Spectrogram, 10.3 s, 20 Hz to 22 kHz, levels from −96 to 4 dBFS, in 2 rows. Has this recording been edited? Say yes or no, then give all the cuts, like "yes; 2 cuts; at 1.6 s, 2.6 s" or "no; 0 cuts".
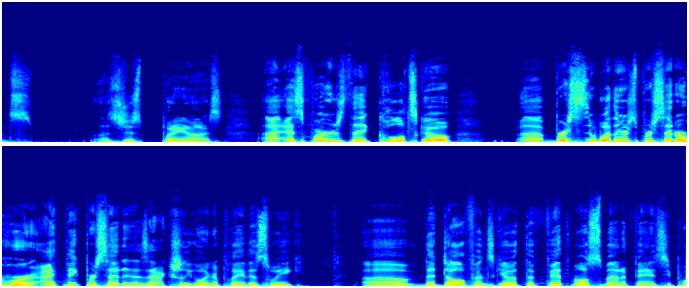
no; 0 cuts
